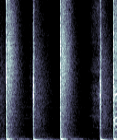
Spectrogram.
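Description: Drum kit alone in a break of an indie pop song, the bass and vocals dropped out: a few separate kick and snare hits about half a second apart, each ringing on with cymbal wash.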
